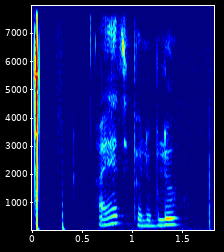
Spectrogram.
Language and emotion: Russian, positive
